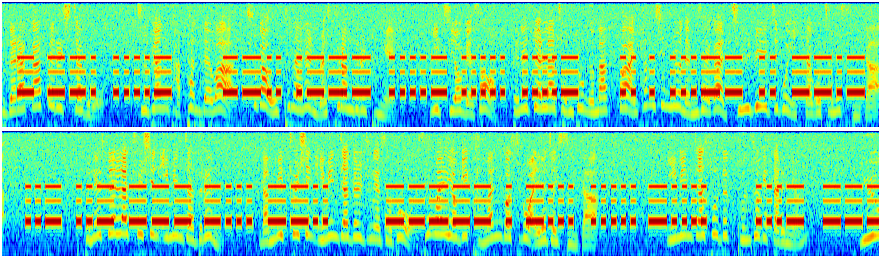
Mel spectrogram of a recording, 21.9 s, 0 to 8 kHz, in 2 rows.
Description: Morse code, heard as a keyed tone, hand-sent with a straight key, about 19 wpm, 720 Hz, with speech in Korean. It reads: … ZJ454 IE3IQ UUOBZ 0EB56 …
